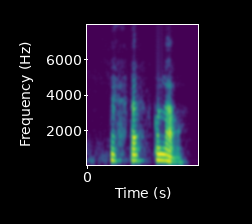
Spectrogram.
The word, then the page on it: pisistaaskwaan: Chisasibi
